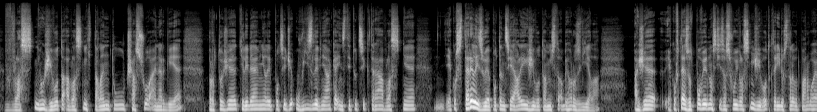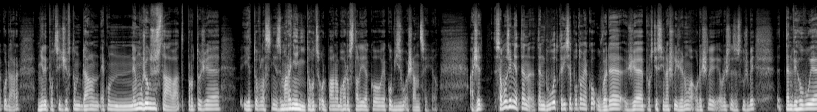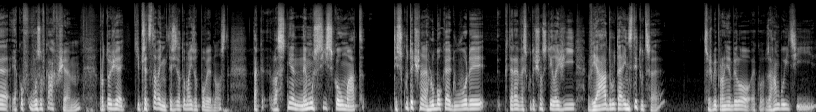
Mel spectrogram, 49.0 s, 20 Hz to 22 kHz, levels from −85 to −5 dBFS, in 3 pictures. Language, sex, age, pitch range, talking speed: Czech, male, 40-59, 125-150 Hz, 160 wpm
